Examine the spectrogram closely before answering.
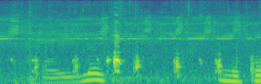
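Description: A hen flaps its wings as it flutters down.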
